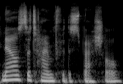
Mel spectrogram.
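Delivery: ordinary talk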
